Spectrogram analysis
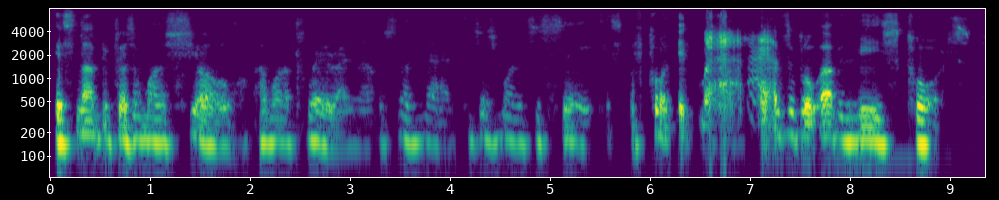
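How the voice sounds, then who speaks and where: A man from Denmark with a Danish accent and a sore, gravelly voice, talking at length in a halting, rambling monologue. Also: on the high side, animated, lo-fi sound. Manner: halting, with many restarts and fillers. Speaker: vlogger.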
